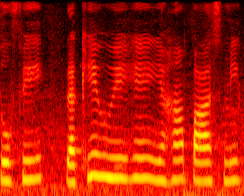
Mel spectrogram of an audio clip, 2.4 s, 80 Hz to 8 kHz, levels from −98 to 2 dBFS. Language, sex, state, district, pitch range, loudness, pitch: Hindi, female, Jharkhand, Sahebganj, 240-275 Hz, -30 LUFS, 255 Hz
